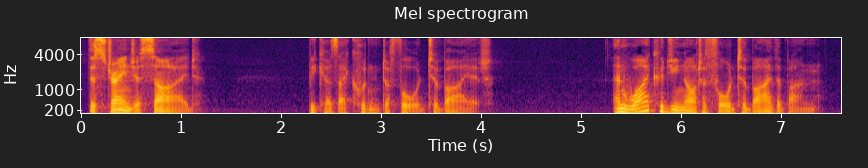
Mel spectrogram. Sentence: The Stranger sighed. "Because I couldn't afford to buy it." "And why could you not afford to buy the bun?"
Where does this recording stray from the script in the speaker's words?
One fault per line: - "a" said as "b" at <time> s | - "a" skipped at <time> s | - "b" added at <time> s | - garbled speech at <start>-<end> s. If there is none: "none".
none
